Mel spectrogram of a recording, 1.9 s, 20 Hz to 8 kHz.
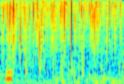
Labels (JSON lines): {"label": "biophony, cascading saw", "recorder": "SoundTrap 600 or HydroMoth"}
